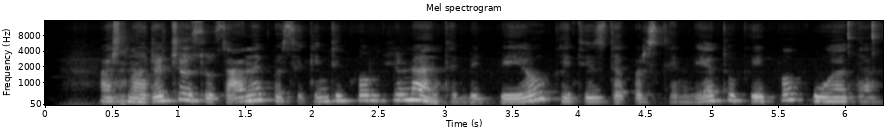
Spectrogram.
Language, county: Lithuanian, Vilnius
